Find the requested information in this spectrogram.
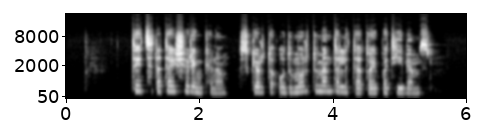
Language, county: Lithuanian, Vilnius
